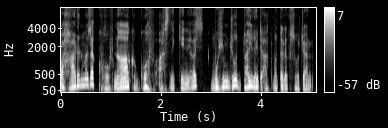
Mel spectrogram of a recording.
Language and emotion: Kashmiri, fearful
